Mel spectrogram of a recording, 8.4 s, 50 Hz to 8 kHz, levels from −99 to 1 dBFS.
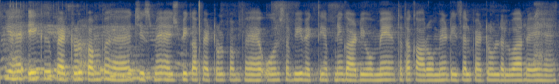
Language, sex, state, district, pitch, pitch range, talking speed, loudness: Hindi, female, Rajasthan, Jaipur, 205 Hz, 195-215 Hz, 185 wpm, -18 LUFS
